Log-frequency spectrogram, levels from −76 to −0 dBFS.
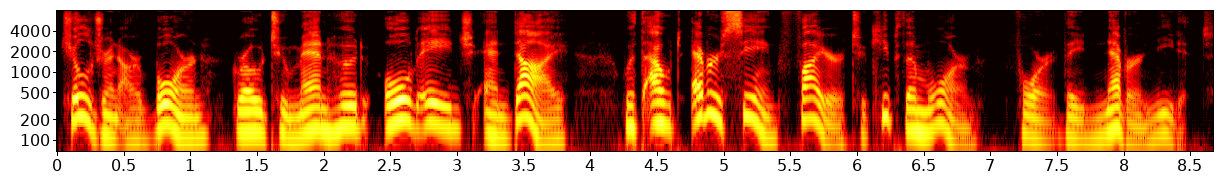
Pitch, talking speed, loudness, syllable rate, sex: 135 Hz, 160 wpm, -20 LUFS, 3.9 syllables/s, male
